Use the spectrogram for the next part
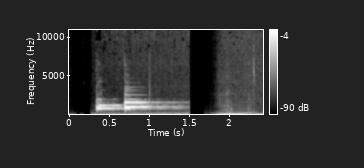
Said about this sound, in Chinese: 正在这个时候，房东发来了一个短信，说有事要谈。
